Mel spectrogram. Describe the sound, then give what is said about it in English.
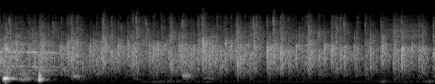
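A crowd claps and applauds steadily, a dense wash of many hands at moderate volume, sustained without letup for several seconds. “A huge round of applause for Andrea Quinn, the most stressful job.”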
